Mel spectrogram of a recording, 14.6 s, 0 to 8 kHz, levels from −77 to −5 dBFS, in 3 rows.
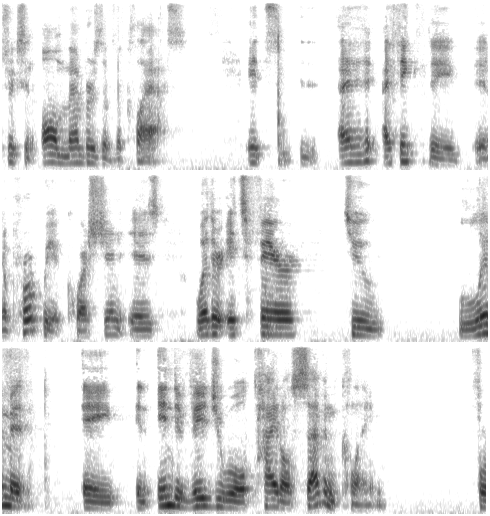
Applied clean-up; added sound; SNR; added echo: none; none; none; none.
